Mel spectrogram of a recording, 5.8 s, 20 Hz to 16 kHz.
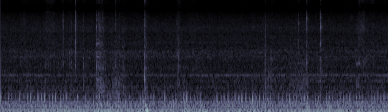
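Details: BMW E39 540 V8 idling while held stationary in R or D: heavy low rumble with scattered dull knocks and vibration.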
